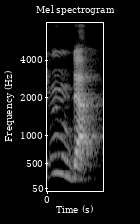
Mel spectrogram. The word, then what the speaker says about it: hendak: Terus contoh lainnya ada hendak. Hendak kemana? Dihilangkan H depan, pengucapannya berganti jadi endak.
